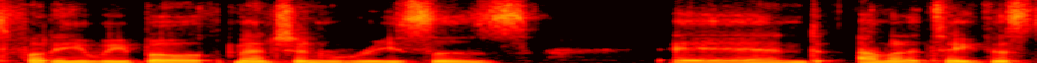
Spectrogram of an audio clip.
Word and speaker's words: Reese's: funny we both mentioned reese's and i'm gonna take this time to say it's reese's not reese's because i hate when people say reese's it drives me insane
